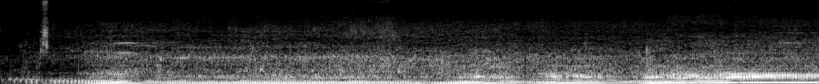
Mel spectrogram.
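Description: Water splashes and rushes behind a moving boat.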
